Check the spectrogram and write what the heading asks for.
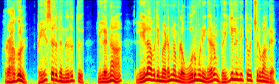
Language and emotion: Tamil, fearful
